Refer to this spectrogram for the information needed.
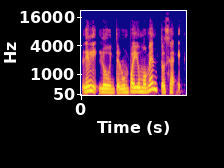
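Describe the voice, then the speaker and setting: A woman hosting a formal broadcast interview, speaking in a measured way. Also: on the low side, lively intonation, mellow, no echo, studio quality. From Costa Rica.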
